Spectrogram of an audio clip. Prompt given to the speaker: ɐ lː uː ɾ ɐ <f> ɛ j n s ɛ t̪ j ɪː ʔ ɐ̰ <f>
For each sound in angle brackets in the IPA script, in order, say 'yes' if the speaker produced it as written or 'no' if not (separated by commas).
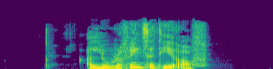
yes, yes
